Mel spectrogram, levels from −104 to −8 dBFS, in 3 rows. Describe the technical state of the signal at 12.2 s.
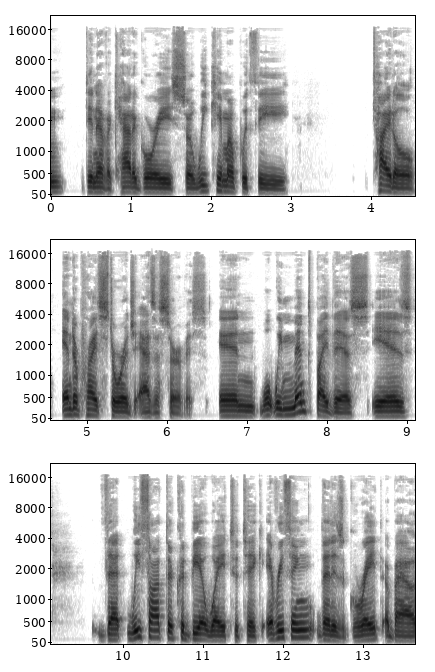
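At 12.2 s the speech signal is intact, with no audible technical fault at that moment.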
